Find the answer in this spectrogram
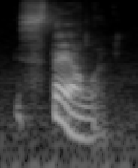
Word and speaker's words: Stella: Em latim se escreve com S no início e 2 L's e se fala Stella. Em português, escrevemos Estela com a letra E e um L e falamos Estela.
